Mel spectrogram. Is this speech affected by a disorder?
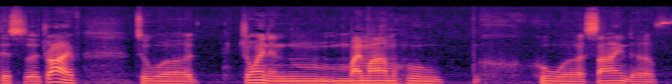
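Yes: stutter; childhood onset stutter and speech impediment, mentored by stuttering police Officer Officer John; a 20-minute conversation took an hour; here repeated words, blocks.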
